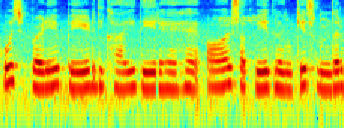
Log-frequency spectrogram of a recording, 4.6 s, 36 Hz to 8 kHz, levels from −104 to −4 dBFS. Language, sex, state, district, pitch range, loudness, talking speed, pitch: Hindi, female, Chhattisgarh, Raipur, 195-210 Hz, -15 LUFS, 155 wpm, 200 Hz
